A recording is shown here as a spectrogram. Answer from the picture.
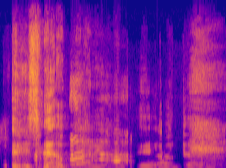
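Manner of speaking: words breaking up with real laughter; laughing. Real, not acted. Cracking up at a friend's mishearing, real laughter. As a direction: laugh through it, can't hold it in.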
